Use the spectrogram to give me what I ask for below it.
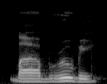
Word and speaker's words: Bois Brûlés: the river of mud, Bois Brûlés, burnt wood, pronounced by the Americans Bob Ruby, Côte Saint Dessein, which you may translate for yourself.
